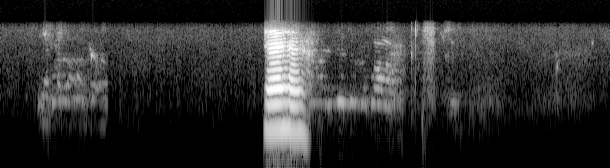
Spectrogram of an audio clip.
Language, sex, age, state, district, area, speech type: Santali, female, 18-30, West Bengal, Purulia, rural, conversation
